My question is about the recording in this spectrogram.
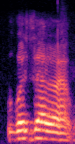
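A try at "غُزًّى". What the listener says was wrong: Guzza, guzza, huruf zainya tasdid.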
